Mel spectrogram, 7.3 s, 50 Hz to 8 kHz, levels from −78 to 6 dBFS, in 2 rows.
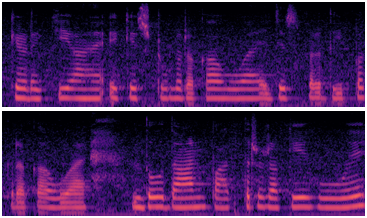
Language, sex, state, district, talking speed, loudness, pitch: Hindi, female, Bihar, Jahanabad, 150 wpm, -30 LUFS, 225 Hz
